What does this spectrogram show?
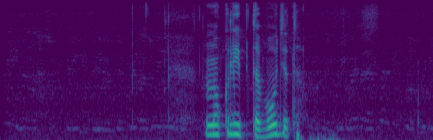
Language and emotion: Russian, neutral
